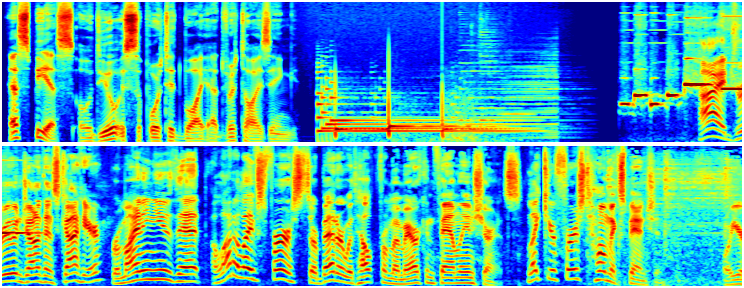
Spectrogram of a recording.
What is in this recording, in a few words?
mandarin news flash; sbs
